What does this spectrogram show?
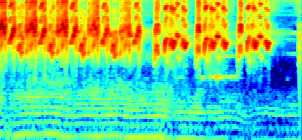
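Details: Sooty-headed bulbul from the mountains, used as a trapping lure: fast, continuous bubbly chirping phrases in quick succession over a steady low hum, which fades partway through.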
